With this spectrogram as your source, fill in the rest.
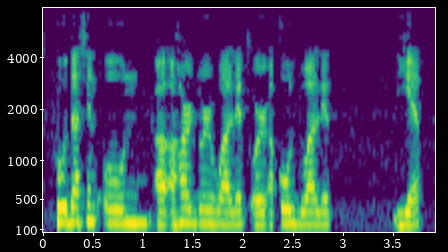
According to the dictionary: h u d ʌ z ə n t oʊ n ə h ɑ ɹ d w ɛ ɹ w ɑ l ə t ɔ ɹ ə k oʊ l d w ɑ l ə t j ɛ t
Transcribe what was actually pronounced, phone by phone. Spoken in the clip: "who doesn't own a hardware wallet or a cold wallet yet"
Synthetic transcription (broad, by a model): h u d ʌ s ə n t oʊ n ə h ɑ ɹ d w ɛ ɹ w ɑ l ə t ɔ ɹ ə k oʊ l d w ɑ l ə t j ɛ t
